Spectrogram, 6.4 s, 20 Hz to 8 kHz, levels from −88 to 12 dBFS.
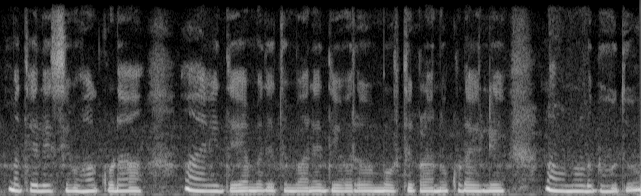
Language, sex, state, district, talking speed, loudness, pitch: Kannada, female, Karnataka, Bijapur, 120 wpm, -13 LUFS, 230 Hz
